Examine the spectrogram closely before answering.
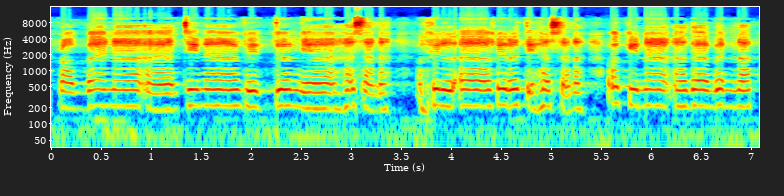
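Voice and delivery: low, droning recitation; mumbled-through prayer on one low note; unserious rote prayer. Acted. Preacher mimicking the listener's half-hearted prayer, low drone. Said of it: "Kalau kamu doanya".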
